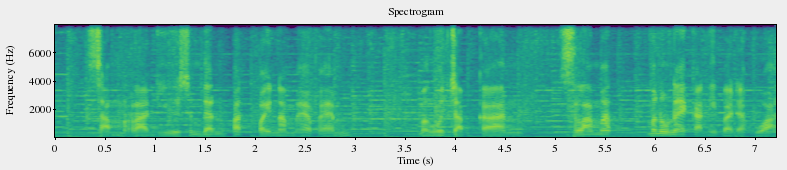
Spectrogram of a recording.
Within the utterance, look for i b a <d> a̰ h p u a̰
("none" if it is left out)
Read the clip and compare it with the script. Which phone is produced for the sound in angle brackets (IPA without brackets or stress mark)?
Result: d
